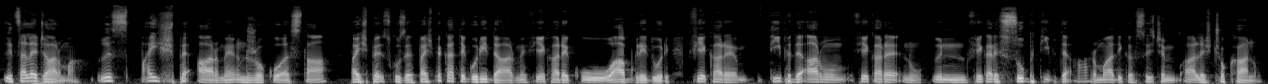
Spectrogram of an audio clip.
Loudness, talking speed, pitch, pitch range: -21 LUFS, 160 wpm, 110 Hz, 105-125 Hz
